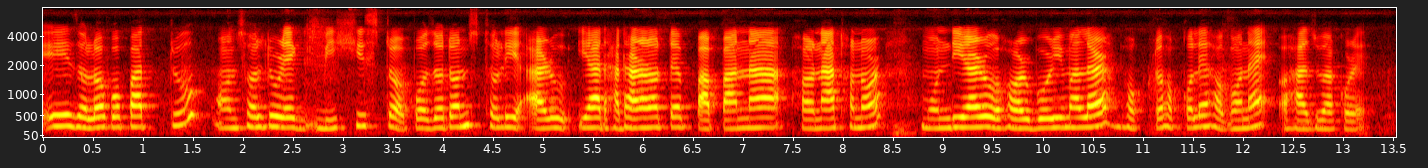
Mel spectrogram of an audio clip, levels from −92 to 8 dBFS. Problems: none marked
